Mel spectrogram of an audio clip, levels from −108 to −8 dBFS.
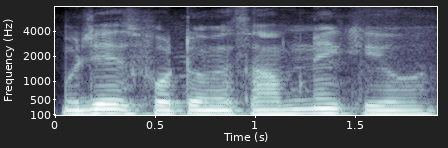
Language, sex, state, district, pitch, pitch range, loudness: Hindi, male, Madhya Pradesh, Umaria, 110 Hz, 110-125 Hz, -15 LUFS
